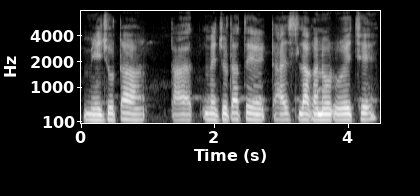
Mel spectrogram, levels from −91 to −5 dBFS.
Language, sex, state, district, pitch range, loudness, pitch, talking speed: Bengali, male, West Bengal, Cooch Behar, 150-160 Hz, -17 LUFS, 150 Hz, 80 wpm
